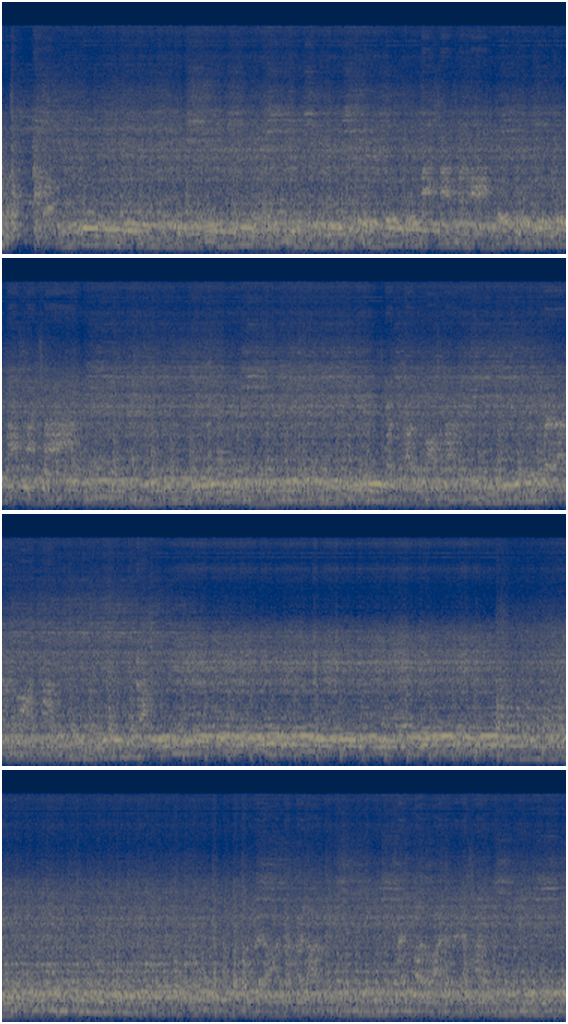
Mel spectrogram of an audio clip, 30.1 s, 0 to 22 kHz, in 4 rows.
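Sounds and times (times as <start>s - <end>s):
distorted guitars: 0.0s - 30.0s
drum kit: 0.0s - 30.0s.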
